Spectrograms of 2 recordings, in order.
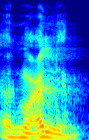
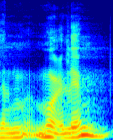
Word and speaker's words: المعلم: was speaking about Ibn al-Muallim. So he says, وَحِينَ بَلَغَهُ مَوْتُ Ibn I believe the correct pronunciation is al-Mu'lim or al-Mu'allim, جلس للتهنئة وقال ما أبالي أي وقت مت بعد أن شاهدت موت ابن المعلم.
